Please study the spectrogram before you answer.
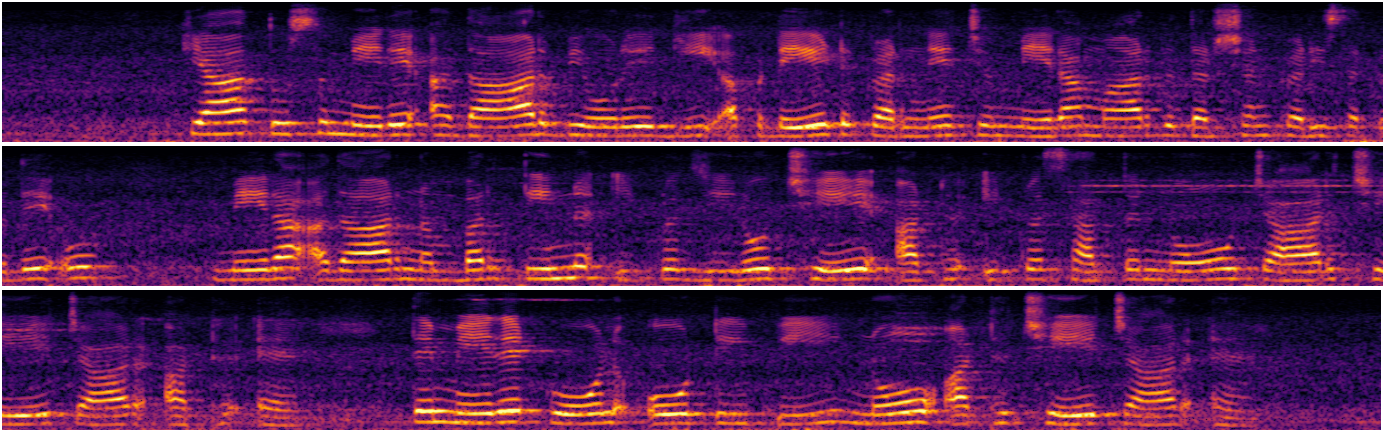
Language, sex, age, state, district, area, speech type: Dogri, female, 30-45, Jammu and Kashmir, Jammu, urban, read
